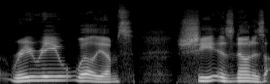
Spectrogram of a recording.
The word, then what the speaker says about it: Riri: Mike okay so uh Riri is actually rir how you pronounce her name is it's okay I'm not I'm not slamming you Mike you don't know it's uh Riri Williams she is known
